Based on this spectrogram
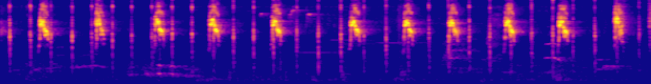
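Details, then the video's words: Long-tailed shrike (cendet blangkon) pouring out harsh, high chattering bursts about twice a second, with sharp clicks and mimicked sparrow- and lovebird-like notes, over music. "Cendet Blangkon || GACOR || Isian Greja Tarung sambung Love Bird"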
